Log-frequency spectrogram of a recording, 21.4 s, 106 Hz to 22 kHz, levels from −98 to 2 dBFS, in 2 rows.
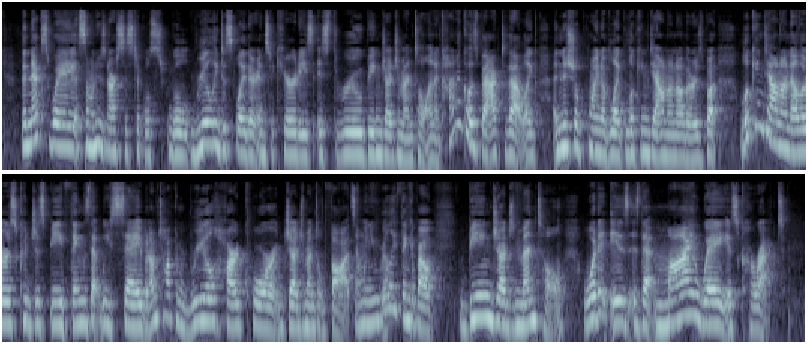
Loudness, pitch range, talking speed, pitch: -29 LUFS, 175-210 Hz, 195 wpm, 190 Hz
